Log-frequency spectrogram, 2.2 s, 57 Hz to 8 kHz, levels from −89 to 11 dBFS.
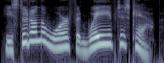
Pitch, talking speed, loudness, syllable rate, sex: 215 Hz, 245 wpm, -19 LUFS, 4.8 syllables/s, female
